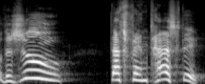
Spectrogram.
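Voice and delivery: playing up delight for a child; mock-excited. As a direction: gush back at the kid like she told you big news.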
